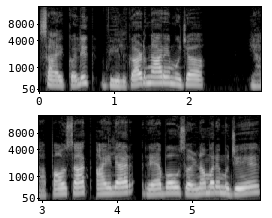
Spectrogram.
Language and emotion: Goan Konkani, fearful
